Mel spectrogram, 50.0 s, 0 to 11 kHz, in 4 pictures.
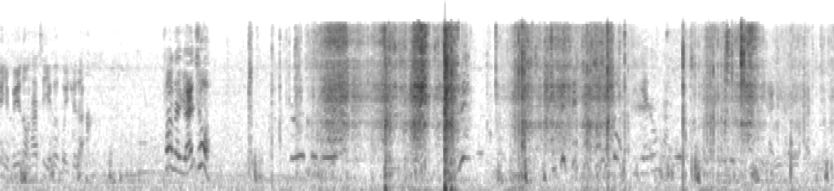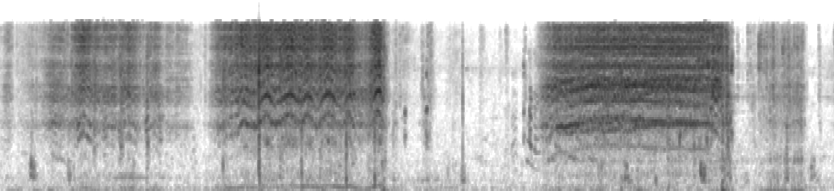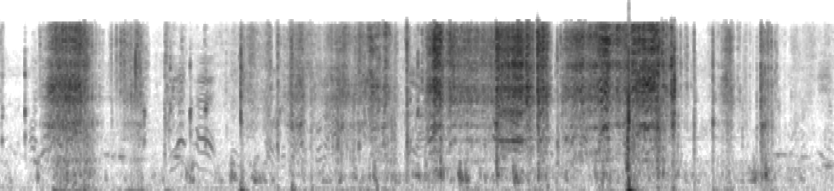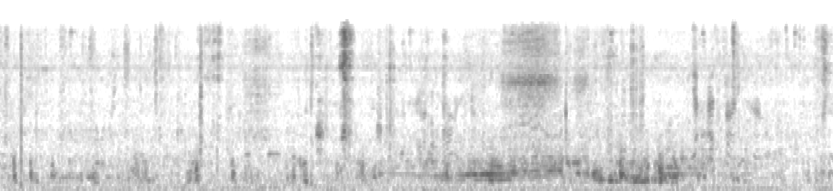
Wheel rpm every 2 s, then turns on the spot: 0, 0, 0, 10, 30, 0, 10, 0, 0, 0, 80, 120, 20, 30, 10, 30, 90, 80, 0, 0, 0, 0, 0, 0, 0.
8-10 12-14 26-28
